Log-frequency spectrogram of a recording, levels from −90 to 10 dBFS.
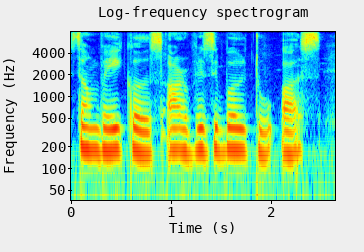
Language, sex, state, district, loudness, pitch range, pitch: English, female, Assam, Kamrup Metropolitan, -13 LUFS, 165-180 Hz, 180 Hz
